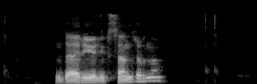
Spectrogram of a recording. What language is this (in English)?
Russian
